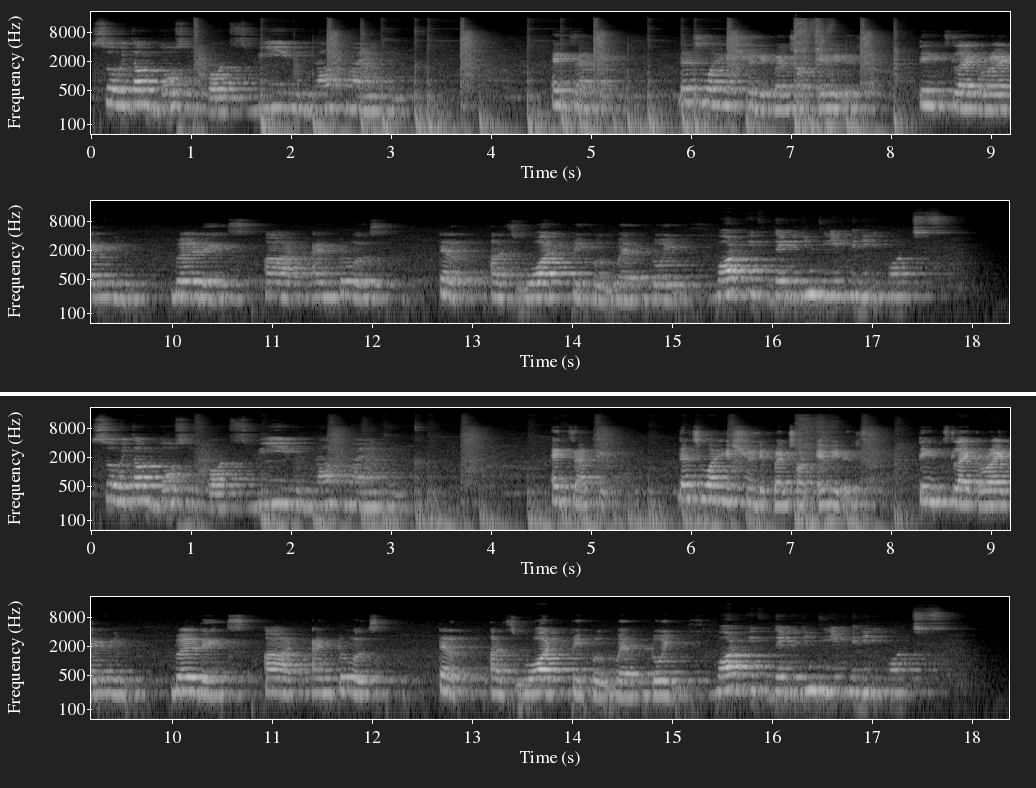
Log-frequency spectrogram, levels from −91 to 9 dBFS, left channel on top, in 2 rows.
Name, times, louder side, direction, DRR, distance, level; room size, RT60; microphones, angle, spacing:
voice 1, 0.0-3.1 15.4-17.3, equal, ahead, -2 dB, 0.5 m, -29 dB
sound 1, 0.9-1.2 1.7-8.1, left 3 dB, 85° left, 0.4 m, -40 dB
voice 2, 4.6-5.2 5.9-7.7 8.3-9.6 10.0-12.1 12.7-12.9 13.2-15.1, right 3 dB, 50° right, 3 dB, 0.4 m, -28 dB
4.6 x 2.5 x 4.2 m, 1.1 s
head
